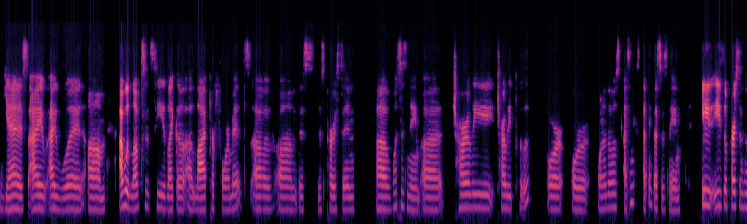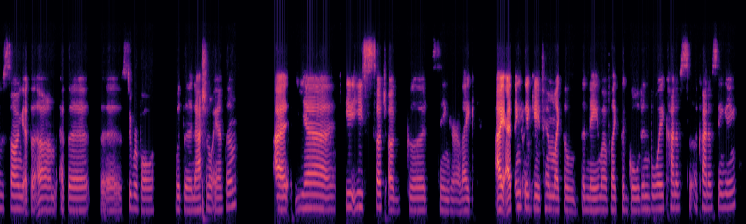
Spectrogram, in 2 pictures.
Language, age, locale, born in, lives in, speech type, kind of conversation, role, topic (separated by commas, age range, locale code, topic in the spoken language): English, 18-19, en-US, United States, United States, conversation, unstructured, none, What live theater experiences have given you goosebumps?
